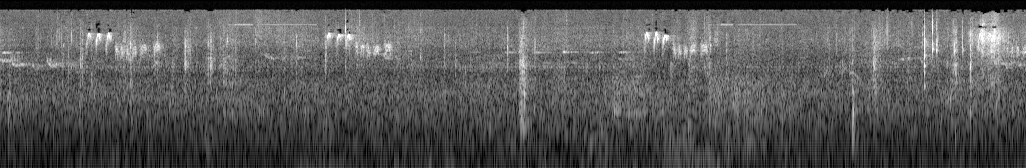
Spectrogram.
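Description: A songbird sings a short, high, falling phrase about every three seconds, four times in all. A few sharp clicks sound in between, over a faint low outdoor rumble.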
